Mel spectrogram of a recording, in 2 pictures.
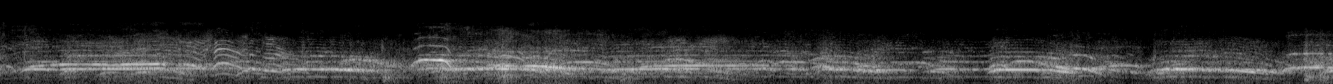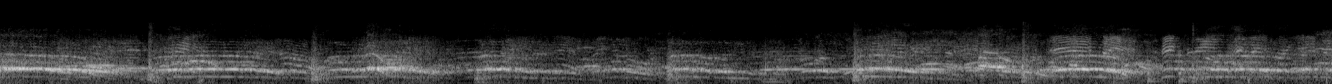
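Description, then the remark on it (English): A crowd of many voices shouts and yells together continuously, a dense, loud wall of overlapping cries that swells and dips in waves without a break. “People are pointing and shout.”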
